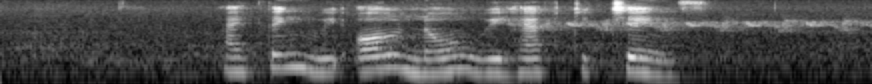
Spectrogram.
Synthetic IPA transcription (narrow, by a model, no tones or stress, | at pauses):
ajθɪ̃ŋkwiʔɔlnowiɦɛvtut͡ʃʰẽnd͡ʒ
